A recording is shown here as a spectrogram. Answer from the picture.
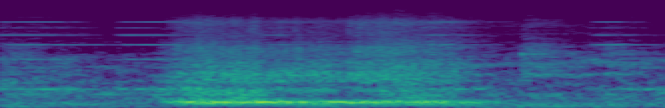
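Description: A person's drawn-out groan, about a second long, starting about half a second in.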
